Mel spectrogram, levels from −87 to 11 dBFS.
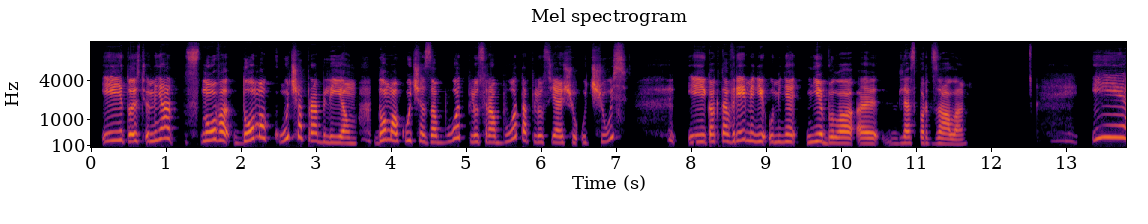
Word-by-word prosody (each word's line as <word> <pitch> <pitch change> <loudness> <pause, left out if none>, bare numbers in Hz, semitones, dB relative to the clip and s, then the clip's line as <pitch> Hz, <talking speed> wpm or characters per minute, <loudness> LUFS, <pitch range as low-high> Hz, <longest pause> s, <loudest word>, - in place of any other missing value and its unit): И 295 +3 +3
то 255 - +3
есть, 255 -1 +1
у - - -1
меня 355 +6 +2
снова 290 +1 +2
дома 325 - +1
куча 410 -3 0
проблем, 220 - 0 0.2
дома 285 +4 +2
куча 275 -2 -1
забот, 235 - -3
плюс 240 0 -5
работа, 250 - -2
плюс 230 -2 -7
я 215 -1 +4
еще 215 - +1
учусь, 240 - -1 0.8
и 240 +2 +2
как-то 255 +1 0
времени 270 -3 +4
у - - -8
меня 235 +1 -1 0.2
не 255 +3 +3
было, 200 -3 +1
э, 190 0 +1
для 200 +3 -3
спортзала. 180 -3 -3 1.7
И 400 +2 -2
250 Hz, 125 wpm, -23 LUFS, 215-295 Hz, 1.7 s, я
